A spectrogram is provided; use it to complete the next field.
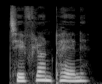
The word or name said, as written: teflonpande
